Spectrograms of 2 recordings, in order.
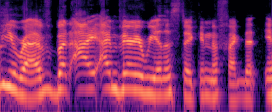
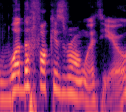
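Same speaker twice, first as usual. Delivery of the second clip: ordinary talk, nothing marked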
